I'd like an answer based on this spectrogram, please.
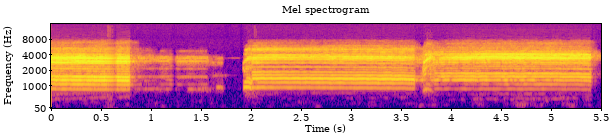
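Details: Eastern narrow-mouthed toads (Gastrophryne carolinensis) in the Southeast Texas (Houston) area give loud, nasal, buzzing advertisement bleats, each held steady for a couple of seconds like a sheep; the call is very loud for the toad's size.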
